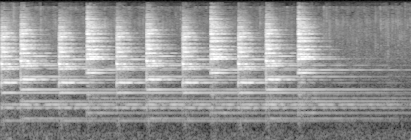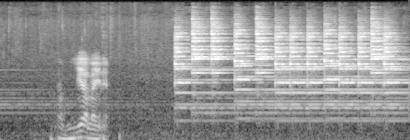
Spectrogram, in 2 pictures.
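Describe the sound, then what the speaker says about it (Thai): Repeated bell strikes ring out in the video game Bioshock Infinite, loud and rhythmic, then pause while a man briefly exclaims, then resume in a fast, even series. "อันนี้คือกระดิ่งอันที่หนึ่ง"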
